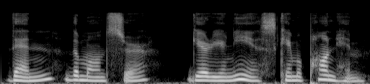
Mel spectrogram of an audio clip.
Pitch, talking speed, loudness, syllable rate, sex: 185 Hz, 115 wpm, -17 LUFS, 3.5 syllables/s, female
